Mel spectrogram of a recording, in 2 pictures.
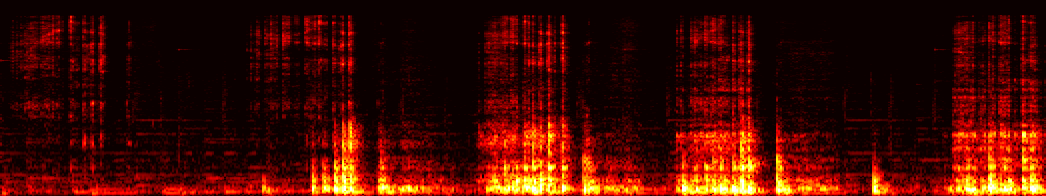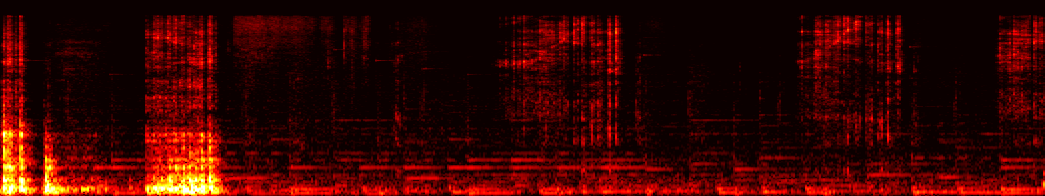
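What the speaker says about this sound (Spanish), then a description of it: "Con la tijera en zigzag voy a cortar" Pinking scissors snip excess fabric in a series of crisp, close crunching cuts that come in bursts separated by short pauses, with quieter handling in between.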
